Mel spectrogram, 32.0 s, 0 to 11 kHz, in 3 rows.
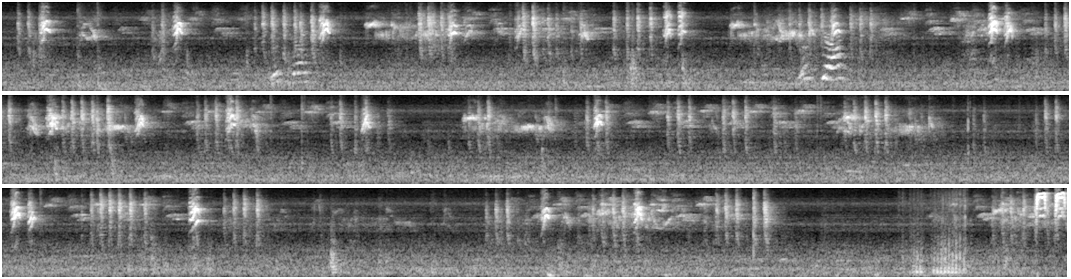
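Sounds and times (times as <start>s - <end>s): high bird chirps: 30.6s - 31.9s.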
